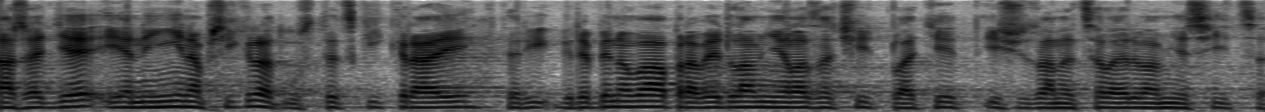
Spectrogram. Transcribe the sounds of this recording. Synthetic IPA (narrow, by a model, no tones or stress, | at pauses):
araɟɛjɛnɪɲiːnapr̝̥iːklat̪ʔuːst̪ɛt͡skiːkɾajkt̪ɛɾiːɡdɛbɪno̞vaːpɾavɪdlamɲɛlazat͡ʃiːt̪̚placɪt̪jɪʒzanɛt͡sɛlɛːdvamɲɛsiːt͡sɛ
